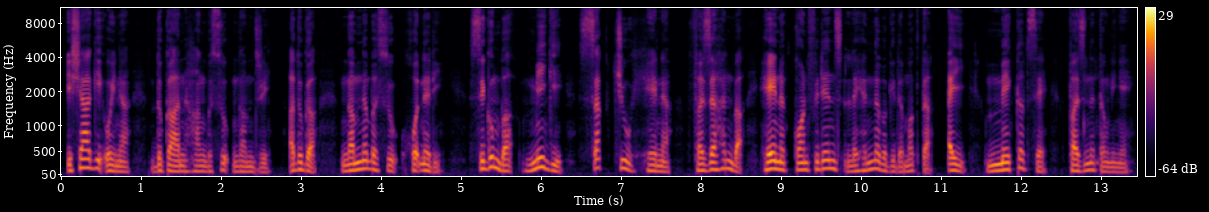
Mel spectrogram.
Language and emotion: Manipuri, neutral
